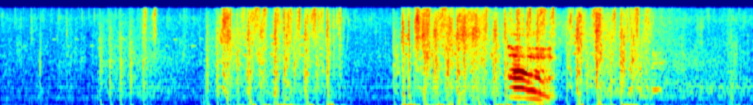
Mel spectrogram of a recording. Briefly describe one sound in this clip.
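Gunfire bursts out loudly in rapid shots.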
